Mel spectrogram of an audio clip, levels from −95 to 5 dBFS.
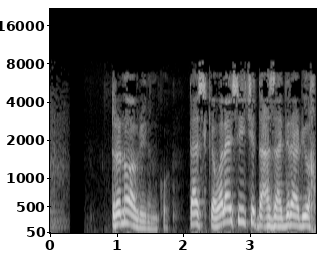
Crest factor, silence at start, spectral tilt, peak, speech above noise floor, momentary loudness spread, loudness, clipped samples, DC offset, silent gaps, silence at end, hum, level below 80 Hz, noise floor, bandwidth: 12 dB; 0 s; -5 dB/octave; -6 dBFS; 52 dB; 8 LU; -18 LUFS; under 0.1%; under 0.1%; none; 0 s; none; -52 dBFS; -70 dBFS; 8.4 kHz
